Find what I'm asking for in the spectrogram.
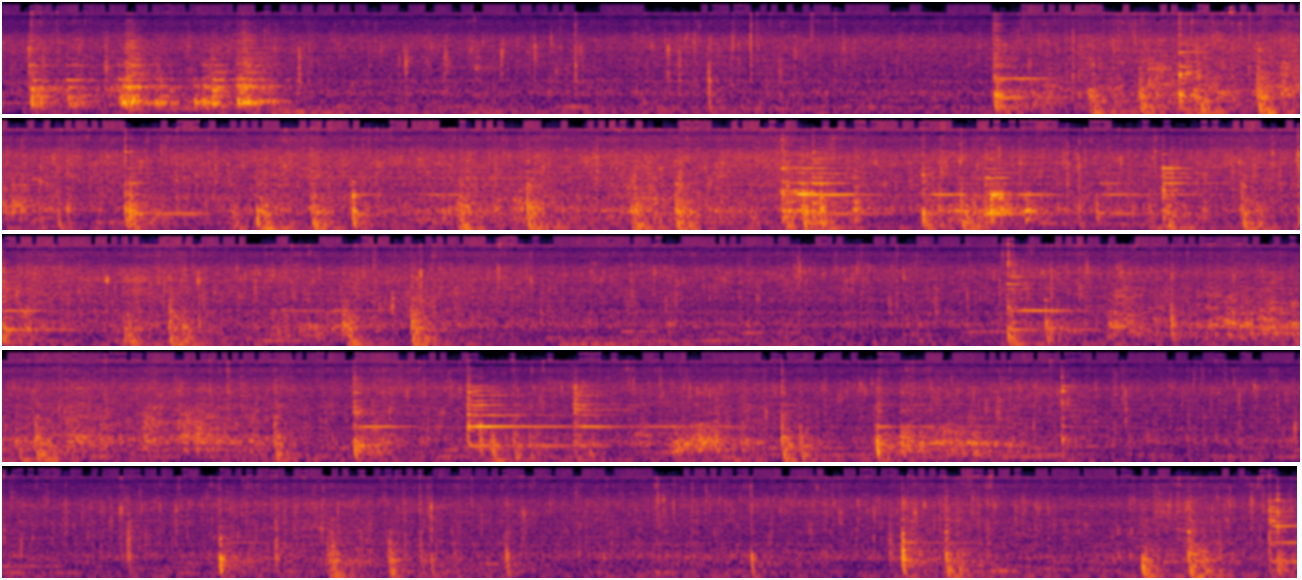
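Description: Onion and tomato paste frying in a pan crackles with a loud, continuous sizzle while a spoon scrapes and stirs through it rhythmically, close and with no voices.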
